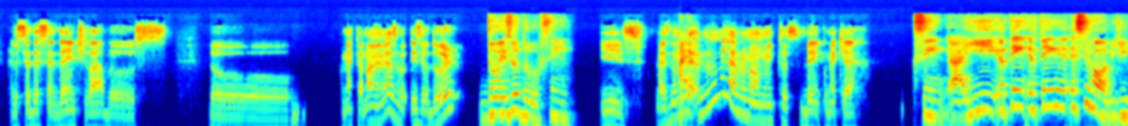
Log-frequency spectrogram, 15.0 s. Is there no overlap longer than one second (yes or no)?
yes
